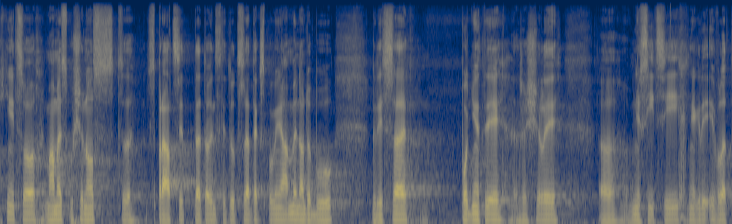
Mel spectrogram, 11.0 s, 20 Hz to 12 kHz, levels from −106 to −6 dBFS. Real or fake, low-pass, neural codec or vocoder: real; 10.8 kHz; none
